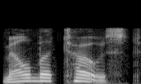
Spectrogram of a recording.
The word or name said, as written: melba toast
